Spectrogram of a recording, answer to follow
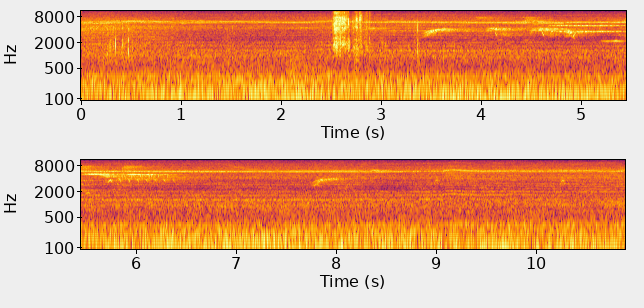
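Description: Outdoor ambience: a few short bird chirps and a brief warbling phrase over a steady low rumble and a faint steady high tone, with a quick cluster of clicks about two and a half seconds in.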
